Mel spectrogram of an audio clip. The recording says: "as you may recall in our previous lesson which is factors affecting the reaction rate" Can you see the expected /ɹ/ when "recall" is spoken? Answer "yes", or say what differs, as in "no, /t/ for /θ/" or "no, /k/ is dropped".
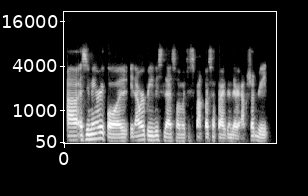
yes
